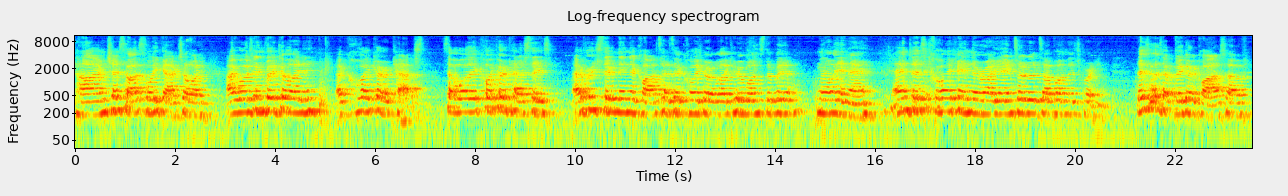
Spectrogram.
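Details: Adult male with cerebral palsy from oxygen loss at birth (umbilical cord around throat), a type involving muscle stiffness and irregular movements, noticed around age 1; had extensive speech therapy; dysarthria (cerebral palsy).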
